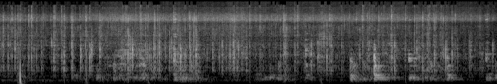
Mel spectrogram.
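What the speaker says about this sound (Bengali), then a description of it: "অল্প সাদা তেল দিয়ে দিচ্ছি আর ছোট্ট চামচের এক চামচ দিয়ে দিচ্ছি জিরে জিরেটা একটু ভাজা হবে" Cumin seeds frying in white oil in a pan, a loud, continuous crackling sizzle with scraping stirring noises and occasional sharp ticks, no voices.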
